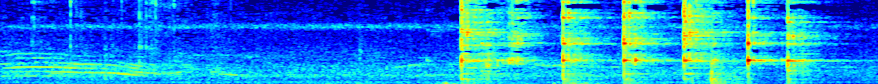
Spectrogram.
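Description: A metal spoon clinking repeatedly against a ceramic plate while rice is scooped up, about seven sharp ringing clinks in the last two seconds. A short high-pitched falling squeal comes at the very start.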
